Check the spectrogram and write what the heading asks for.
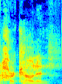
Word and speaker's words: Harkonnen: So the villain in this movie, as we well know, is the Baron Vladimir Harkonnen, and some pronounce it Harkonnen. I think that either is correct, so don't let pedants get in there and get all up in your grill and tell you that it has to be pronounced Harkonnen or Harkonnen.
